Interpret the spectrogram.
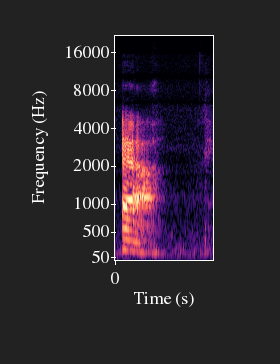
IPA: æ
